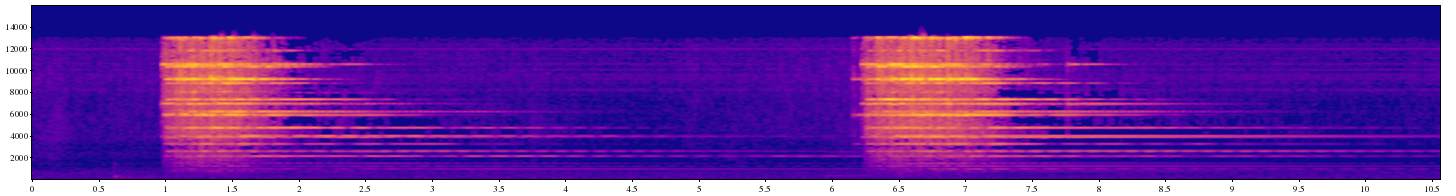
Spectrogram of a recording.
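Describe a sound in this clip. A small hand bell rings brightly and rings on as it fades.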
